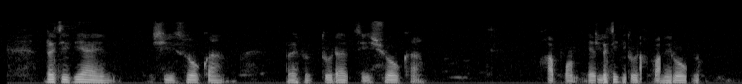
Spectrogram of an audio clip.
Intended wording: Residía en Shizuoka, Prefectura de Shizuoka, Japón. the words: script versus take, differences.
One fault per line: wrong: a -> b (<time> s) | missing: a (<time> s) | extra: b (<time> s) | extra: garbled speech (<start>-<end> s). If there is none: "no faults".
missing: de (3.5 s)
extra: garbled speech (5.9-7.1 s)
